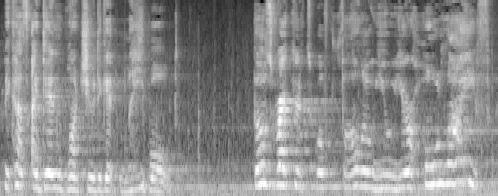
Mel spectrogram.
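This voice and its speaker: A woman's voice: on the high side, unhurried, a bit bright. A woman playing a defensive, overburdened single mother in an audio drama, pleading and emphatic. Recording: roomy echo, faint noise.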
